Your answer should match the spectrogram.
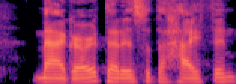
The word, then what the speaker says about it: Maggart: about who Fiona Apple McAfee magar is or is it maggot would you say how would you pronounce yeah yeah so let Zach tell us who's Fiona Apple who we're discussing this season well you just said her full name Walker it is Fiona Apple McAfee maggart that is with the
